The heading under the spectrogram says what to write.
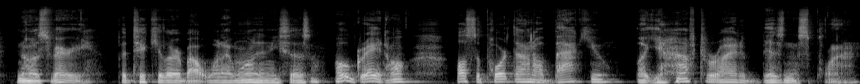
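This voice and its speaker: A very clean recording with a silent background carries a voice with lively intonation. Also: man, very deep, low pitch for a man, fairly quick pace. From Germany and the US. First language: German. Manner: halting.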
